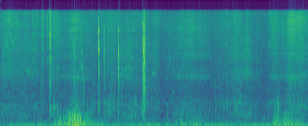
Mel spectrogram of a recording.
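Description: Handling noise of a layout blind's metal frame bar being fitted by hand: a few light clicks of metal parts and a dull thump about a second and a half in, over a steady low hum.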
